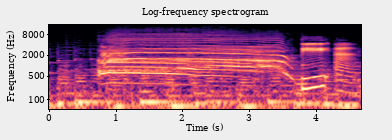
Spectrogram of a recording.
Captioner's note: yells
